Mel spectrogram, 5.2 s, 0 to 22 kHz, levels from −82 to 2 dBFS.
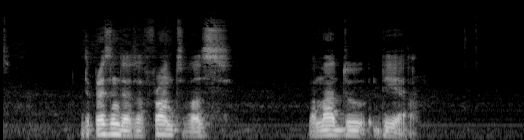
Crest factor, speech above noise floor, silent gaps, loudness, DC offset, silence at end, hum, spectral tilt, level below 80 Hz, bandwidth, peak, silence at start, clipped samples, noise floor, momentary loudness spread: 18 dB; 44 dB; none; -20 LUFS; under 0.1%; 1.1 s; none; -6.5 dB/octave; -58 dBFS; 13 kHz; -4 dBFS; 0.8 s; under 0.1%; -63 dBFS; 16 LU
